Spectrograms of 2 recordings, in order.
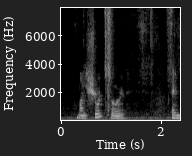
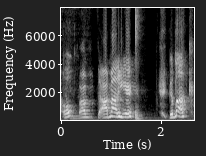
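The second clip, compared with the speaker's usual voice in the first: loud, high cheery bail-out; gleeful exit; 5 semitones higher, 12 dB louder than usual. Acted. Player bailing out of melee, loud and cheery. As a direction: shout a cheeky goodbye while fleeing. Player voices fleeing character.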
